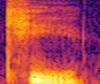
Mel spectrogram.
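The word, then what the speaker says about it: כְּ: And the Hebrew prefix, a one-letter prefix, the letter is chaf, and we pronounce it ki, has the meaning like.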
